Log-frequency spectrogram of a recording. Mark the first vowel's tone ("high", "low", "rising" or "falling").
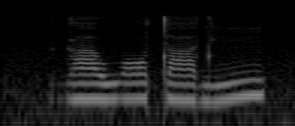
low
